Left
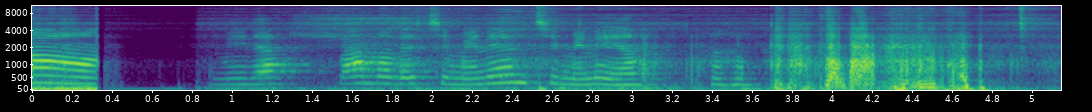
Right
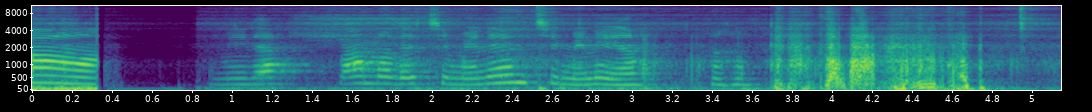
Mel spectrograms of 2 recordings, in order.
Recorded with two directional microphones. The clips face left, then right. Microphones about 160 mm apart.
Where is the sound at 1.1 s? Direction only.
35° right (ahead or behind).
